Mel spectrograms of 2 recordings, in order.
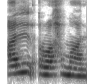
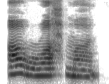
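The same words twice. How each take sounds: First: अल रहमान with a clear separate l; wrong al pronounced. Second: अर रहमान slowly, l merged into doubled r; lam hidden. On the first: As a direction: sound the lam in अल रहमान as the wrong way. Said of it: "अल रहमान नहीं पढ़ेंगे". (अल रहमान, लाम ज़ाहिर करके (ग़लत)) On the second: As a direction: drop the l, say अर रहमान as ar-rahman. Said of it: "लाम को छुपा देंगे". (अर रहमान धीरे, लाम छुपाकर) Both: Shown as a demonstration.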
